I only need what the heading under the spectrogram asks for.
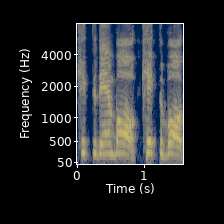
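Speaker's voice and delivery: mock-yelling. Recalling a football game, retelling a yell at the kicker. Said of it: "I kept yelling at him".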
